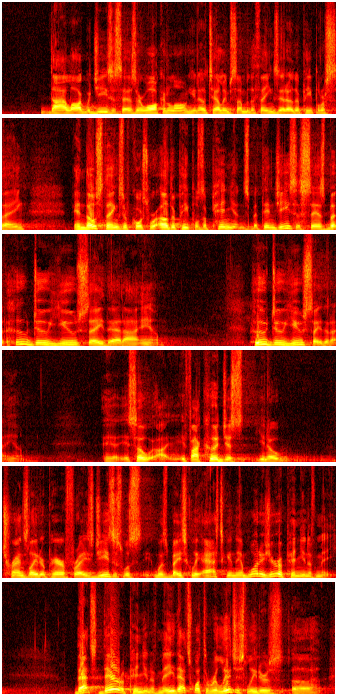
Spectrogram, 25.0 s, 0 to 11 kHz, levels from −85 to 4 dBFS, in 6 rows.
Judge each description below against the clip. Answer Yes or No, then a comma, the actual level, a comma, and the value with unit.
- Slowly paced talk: No, average, 200 wpm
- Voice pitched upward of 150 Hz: No, low, 135 Hz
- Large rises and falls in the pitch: No, average, 3.2 semitones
